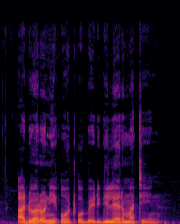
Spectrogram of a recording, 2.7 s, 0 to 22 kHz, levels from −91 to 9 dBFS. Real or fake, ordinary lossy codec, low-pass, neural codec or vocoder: real; none; 19.8 kHz; none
